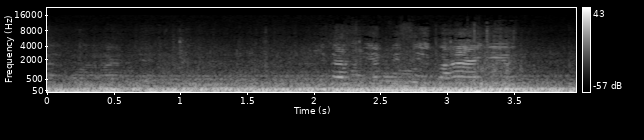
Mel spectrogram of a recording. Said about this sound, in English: Everyone settles into their seats as the bus pulls away from the curb. It slowly winds its way through the streets of South L.A.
